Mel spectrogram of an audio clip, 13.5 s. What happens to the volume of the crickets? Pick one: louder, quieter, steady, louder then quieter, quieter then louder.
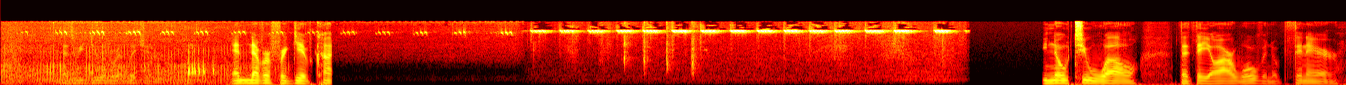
quieter then louder.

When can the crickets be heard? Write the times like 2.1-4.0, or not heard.
0.0-9.7.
